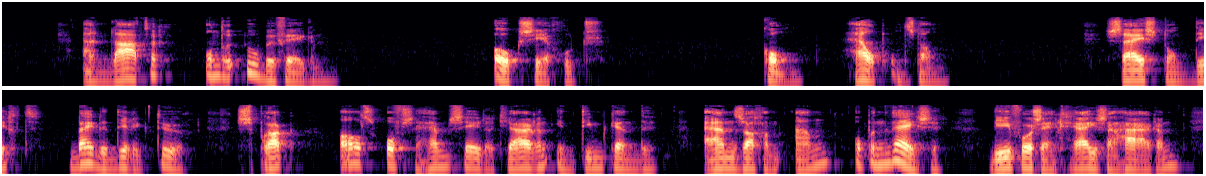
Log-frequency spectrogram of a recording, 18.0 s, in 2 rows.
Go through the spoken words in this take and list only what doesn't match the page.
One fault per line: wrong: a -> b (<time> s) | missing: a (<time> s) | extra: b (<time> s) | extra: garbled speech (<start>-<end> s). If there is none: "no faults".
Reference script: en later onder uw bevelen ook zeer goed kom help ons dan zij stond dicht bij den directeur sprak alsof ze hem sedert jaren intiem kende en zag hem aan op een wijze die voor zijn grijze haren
no faults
